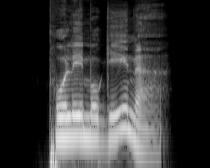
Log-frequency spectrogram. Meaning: 1. comparative degree of polemogen 2. inflection of polemogen: strong/mixed nominative masculine singular 3. inflection of polemogen: strong genitive/dative feminine singular
- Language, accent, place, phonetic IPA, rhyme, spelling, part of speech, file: German, Germany, Berlin, [ˌpolemoˈɡeːnɐ], -eːnɐ, polemogener, adjective, De-polemogener.ogg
